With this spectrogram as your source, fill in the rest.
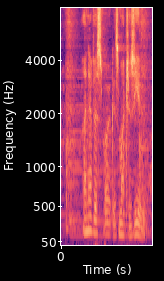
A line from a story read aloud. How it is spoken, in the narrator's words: he said quietly, by way of apology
